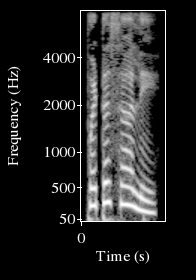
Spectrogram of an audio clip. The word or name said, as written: ಪಟಸಾಲೆ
